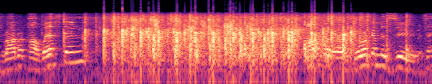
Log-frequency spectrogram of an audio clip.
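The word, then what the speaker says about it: Zorgamazoo: Author of Gorgamazoo. Is that how you pronounce it?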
